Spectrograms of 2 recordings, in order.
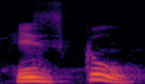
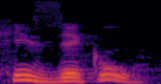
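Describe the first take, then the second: First: No vowel is heard between the middle consonants. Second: A short vowel is heard between the middle consonants. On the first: "harusnya hizku" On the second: "karena di sini ada huruf bertasydid ... dibaca hizzeku"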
